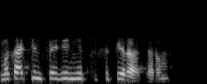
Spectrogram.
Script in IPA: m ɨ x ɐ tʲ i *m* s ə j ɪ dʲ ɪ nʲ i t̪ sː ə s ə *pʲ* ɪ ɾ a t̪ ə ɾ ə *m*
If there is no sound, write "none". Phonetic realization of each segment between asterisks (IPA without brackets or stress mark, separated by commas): m, pʲ, m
